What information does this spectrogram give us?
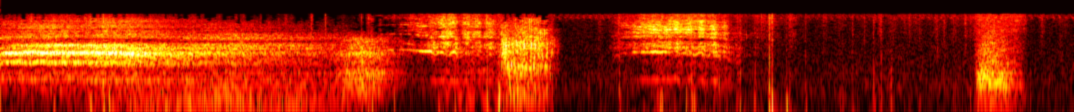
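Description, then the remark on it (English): Mustang horses whinny loudly and repeatedly, with a long harmonic neigh at the start, followed by scattered hoofbeats clopping on the ground and short snorting bursts, with no one talking. “Bred to carry the weight of a rider, Mustangs are larger than those early wild horses, but they still display the same kind of behaviour.”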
